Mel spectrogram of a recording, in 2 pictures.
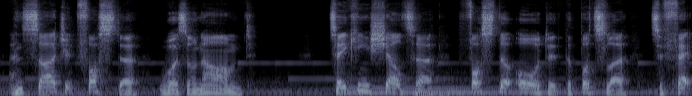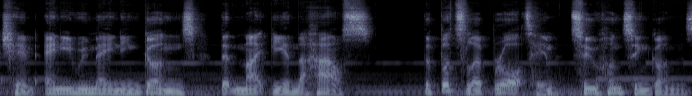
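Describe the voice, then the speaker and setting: A man narrating a historical crime tale in a measured, deliberate, dramatic storytelling style. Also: mid-range voice.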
